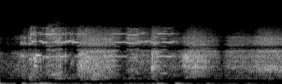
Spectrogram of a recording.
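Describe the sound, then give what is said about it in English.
A heavy door is pushed open with a long, strained groaning creak, rising and wavering in squeaky pulses for about three seconds, fairly loud, with no voices. “Help me push the door open.”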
